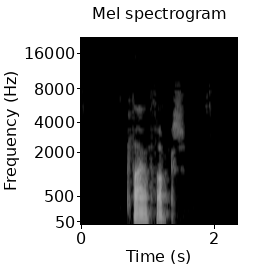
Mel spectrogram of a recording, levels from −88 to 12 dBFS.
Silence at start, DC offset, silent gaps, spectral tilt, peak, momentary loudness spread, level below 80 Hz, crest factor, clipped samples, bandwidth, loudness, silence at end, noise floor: 0.8 s; under 0.1%; none; -7.5 dB/octave; -8 dBFS; 18 LU; -54 dBFS; 28 dB; under 0.1%; 8 kHz; -31 LUFS; 0.8 s; -85 dBFS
